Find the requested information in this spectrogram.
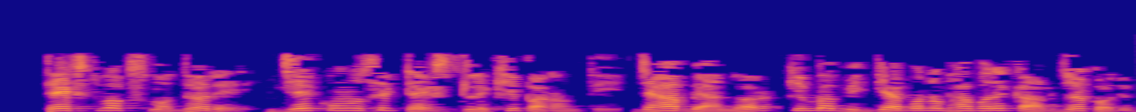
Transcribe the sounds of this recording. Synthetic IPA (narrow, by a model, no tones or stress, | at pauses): ʈeksʈbɔksmɔd̪ʱjɔɾḛd͡ʒekɔɳ̃ɔsiʈeksʈlekʰipaɾɔnt̪ḭd͡ʒaɦabjanɔɾkimbabiɡjapɔnɔbʱabɔɾekaɾd͡ʒɔkɔɾibɔ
